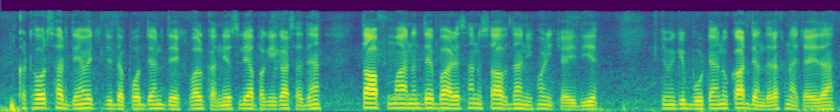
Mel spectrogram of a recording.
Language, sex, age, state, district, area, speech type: Punjabi, male, 18-30, Punjab, Gurdaspur, rural, spontaneous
